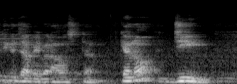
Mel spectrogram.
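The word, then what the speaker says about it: جيم: জিম। আর জিমটা আমরা ভিতর থেকে বলবো, কোনো আওয়াজ দিব না। কিভাবে? জি জি। অনেকে আমরা সামনে এনে বলি জি জি, আবার অনেকে আওয়াজ জারি করে বলি জি জি জি।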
